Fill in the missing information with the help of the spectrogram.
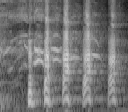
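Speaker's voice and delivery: high-pitched burst of laughter; sudden high giggle. Real, not acted. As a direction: cackle at the joke. Laughs at own joke.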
